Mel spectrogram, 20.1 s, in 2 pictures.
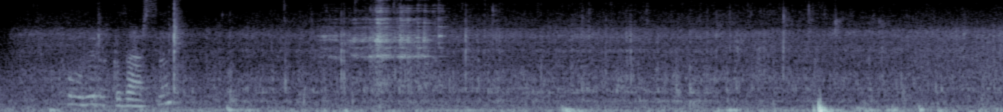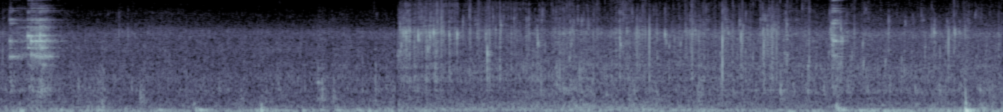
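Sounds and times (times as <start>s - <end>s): dough frying in hot oil: 0.0s - 20.0s
fork clinking on metal pan: 10.2s - 10.7s.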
